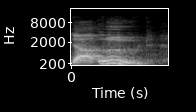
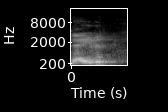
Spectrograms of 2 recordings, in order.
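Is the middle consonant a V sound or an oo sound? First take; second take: oo sound; V sound. First: The name is said with an oo sound. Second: The name is said with a V sound. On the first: This is how the name was originally said. The speaker calls it right. "It was the way his name was pronounced" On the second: This is the later, changed form of the name. The speaker calls it wrong. "The V sound is not was not originally in David's name"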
